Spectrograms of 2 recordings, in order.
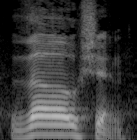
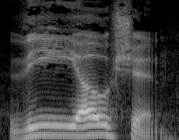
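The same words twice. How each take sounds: First: 'The' has a short schwa run into 'ocean'. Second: 'The' has a long E with a Y glide. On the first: The speaker calls it wrong. "it sounds too mushed up. Sounds like it's all one word" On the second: The speaker calls it right. "more the. ... after that E, I am making kind of like a yo"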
